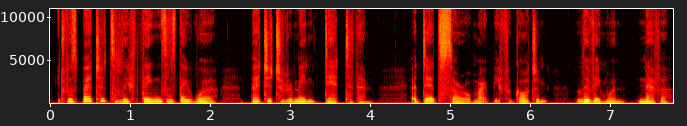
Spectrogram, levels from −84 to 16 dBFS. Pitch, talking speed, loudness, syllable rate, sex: 190 Hz, 160 wpm, -20 LUFS, 5.7 syllables/s, female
